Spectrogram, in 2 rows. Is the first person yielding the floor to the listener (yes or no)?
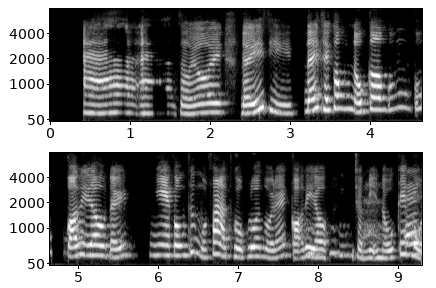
yes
